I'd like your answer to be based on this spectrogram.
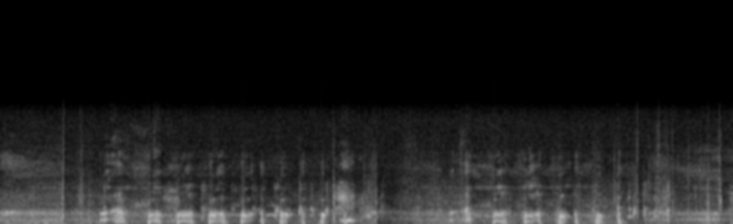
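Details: A dog gives two bouts of rapid, repeated honking, hacking coughs, each a rhythmic string of voiced bursts, with faint room noise between; cough.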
